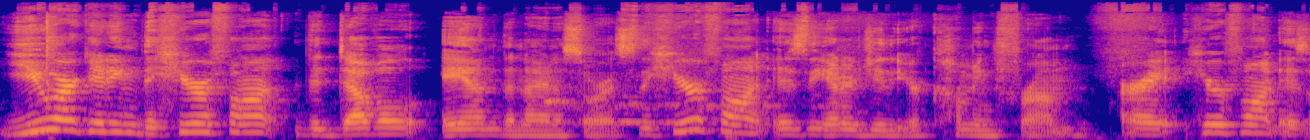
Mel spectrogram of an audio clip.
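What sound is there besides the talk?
No distinct noise like a dog, phone or traffic.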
